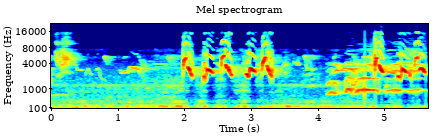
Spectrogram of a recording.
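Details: Stimulating song of an Oriental magpie-robin for a caged bird that has stopped singing: four quick up-down whistled phrases repeated rapidly, then a denser burst of warbled notes, over steady low hum.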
